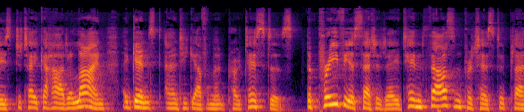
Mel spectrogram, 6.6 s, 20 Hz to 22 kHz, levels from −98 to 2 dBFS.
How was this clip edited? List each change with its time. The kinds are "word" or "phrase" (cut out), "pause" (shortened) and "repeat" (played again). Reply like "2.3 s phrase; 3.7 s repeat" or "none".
3.8 s pause; 5.0 s word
